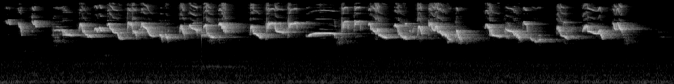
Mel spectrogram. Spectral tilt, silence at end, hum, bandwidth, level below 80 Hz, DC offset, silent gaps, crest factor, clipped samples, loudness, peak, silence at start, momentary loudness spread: 5.5 dB/octave; 0.4 s; none; 19 kHz; -68 dBFS; under 0.1%; none; 18 dB; under 0.1%; -14 LUFS; 0 dBFS; 0.05 s; 8 LU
